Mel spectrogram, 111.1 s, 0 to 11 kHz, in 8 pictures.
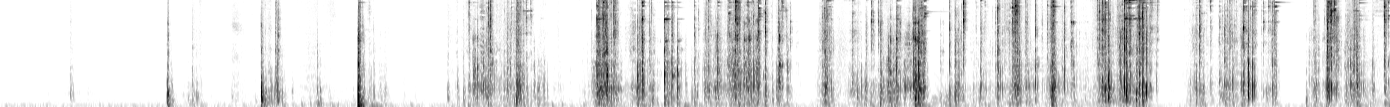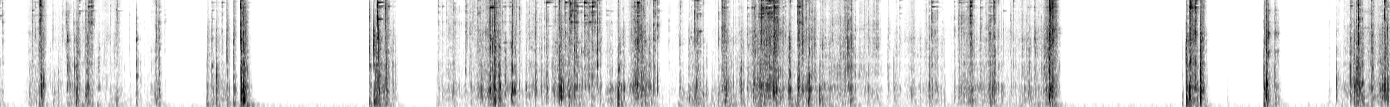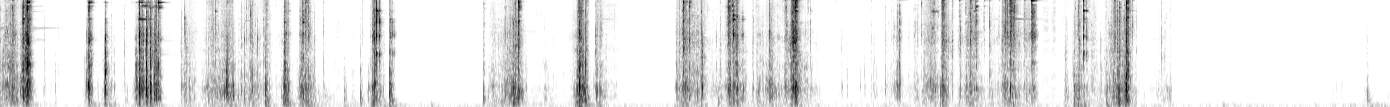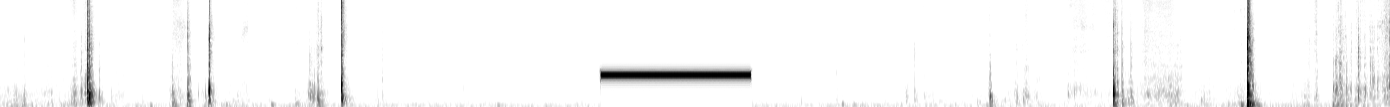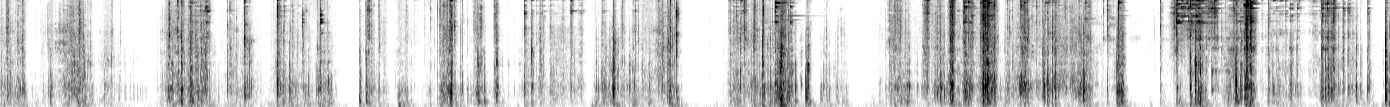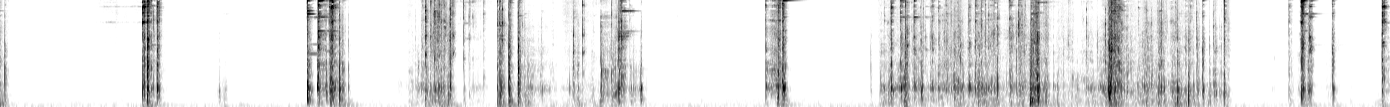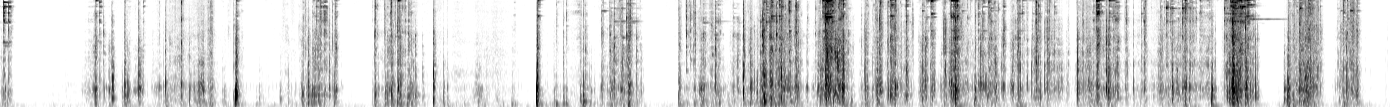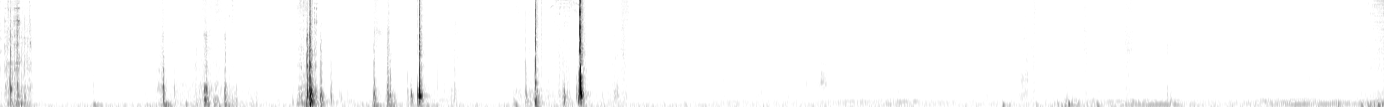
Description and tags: searching a toolbox. Plastic box with metallic and plastic tools. Mic: Neumann KM 185 Supercardioid, Zoom F8 recorder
